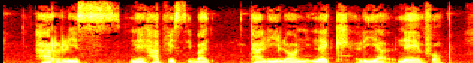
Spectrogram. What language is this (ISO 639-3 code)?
epo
